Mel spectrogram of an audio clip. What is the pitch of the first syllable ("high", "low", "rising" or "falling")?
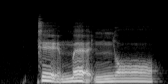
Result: falling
